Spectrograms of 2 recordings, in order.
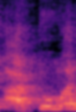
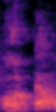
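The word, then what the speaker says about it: autumn: जैसे एक स्पेलिंग देखिए यहाँ लिखी है ऑटम, और दूसरी देखिए कॉलम, तो इसे हम लोग ऐसा नहीं बोलते आटूमन या कालूमन, क्या पढ़ते हैं, ऑटम और कॉलम, क्योंकि M के बाद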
